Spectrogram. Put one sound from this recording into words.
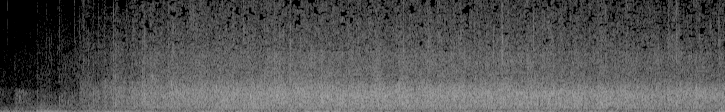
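An orchestra plays in a large hall.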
